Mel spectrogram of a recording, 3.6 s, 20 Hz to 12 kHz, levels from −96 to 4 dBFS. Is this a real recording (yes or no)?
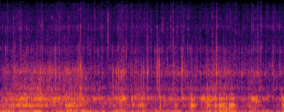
yes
